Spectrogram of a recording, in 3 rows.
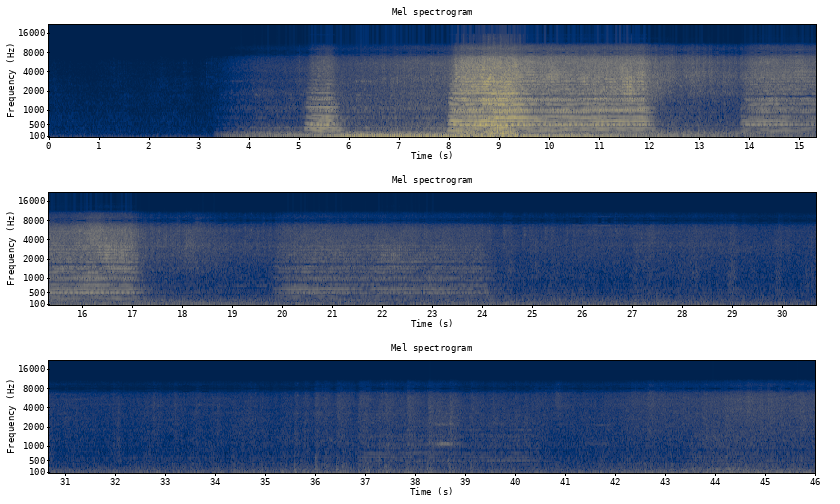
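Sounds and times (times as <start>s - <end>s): train wheels on rails: 1.2s - 46.0s
diesel locomotive engines rumbling: 3.2s - 46.0s
locomotive horn blasts: 5.0s - 6.4s, 7.9s - 12.3s, 13.8s - 17.4s, 19.8s - 24.4s, 37.0s - 40.6s.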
